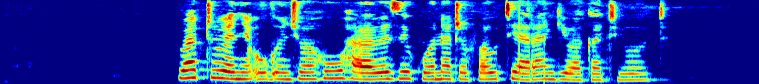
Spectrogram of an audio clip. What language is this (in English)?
Swahili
